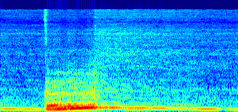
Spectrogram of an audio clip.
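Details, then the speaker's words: Datsun roadster with newly installed budget throttle bodies, fuel table tuned by feel without wideband, warm-up enrichment being adjusted: single sharp throttle blip climbs quickly and settles smoothly; runs crisp though acceleration enrichment still needs work. "So we got a little bit of Excel enrichment that needs to be worked on, but listen to that."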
